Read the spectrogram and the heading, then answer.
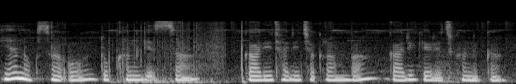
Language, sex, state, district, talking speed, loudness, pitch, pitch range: Garo, female, Meghalaya, West Garo Hills, 115 wpm, -15 LUFS, 205 Hz, 195-225 Hz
